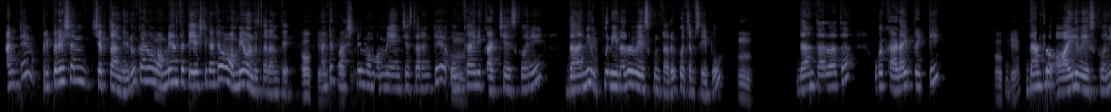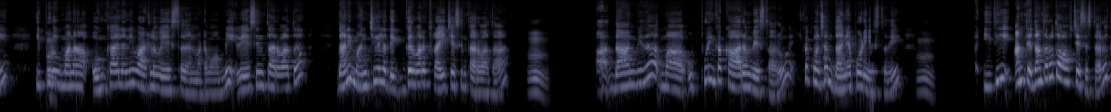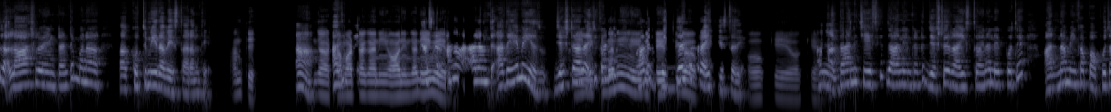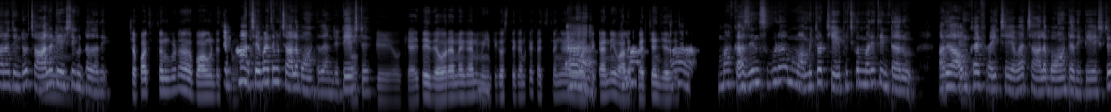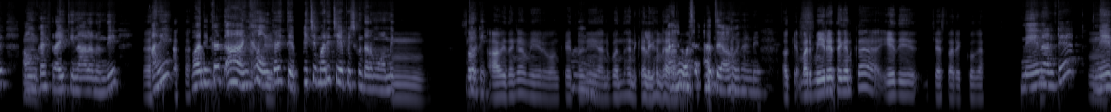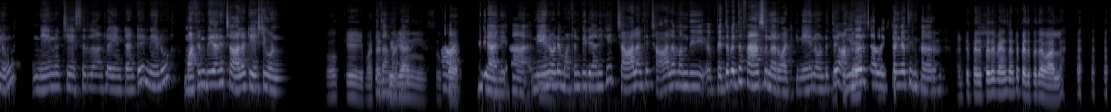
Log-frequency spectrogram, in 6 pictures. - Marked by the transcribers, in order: static; in English: "ప్రిపరేషన్"; in English: "మమ్మీ"; in English: "టేస్ట్‌గంటే"; in English: "మమ్మీయే"; in English: "మమ్మీ"; in English: "కట్"; in English: "ఆయిల్"; in English: "మమ్మీ"; in English: "ఫ్రై"; in English: "ఆఫ్"; in English: "లాస్ట్‌లో"; in English: "ఆనియన్"; in English: "జస్ట్"; in English: "ఫ్రై"; in English: "టేస్టీగా"; in English: "జస్ట్ రైస్‌తొ"; in English: "కజిన్స్"; in English: "ఫ్రై"; in English: "టేస్ట్"; chuckle; in English: "సో"; distorted speech; in English: "మమ్మీతోటి"; laughing while speaking: "అనుబంధాన్ని కలిగున్నారనమాట"; laughing while speaking: "అయ్యో! అదే. అదే. అవునండి"; in English: "మటన్ బిర్యానీ"; in English: "టేస్టీగా"; in English: "మటన్ బిర్యానీ సూపర్"; in English: "మటన్ బిర్యానీకి"; in English: "ఫ్యాన్స్"; laughing while speaking: "అంటే పెద్ద పెద్ద ఫ్యాన్స్ అంటే పెద్ద పెద్ద వాళ్ళా?"; giggle
- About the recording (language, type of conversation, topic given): Telugu, podcast, మీ ఇంటి ప్రసిద్ధ కుటుంబ వంటకం గురించి వివరంగా చెప్పగలరా?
